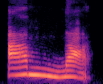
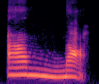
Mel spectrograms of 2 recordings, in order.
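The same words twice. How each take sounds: Both takes have the same delivery.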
